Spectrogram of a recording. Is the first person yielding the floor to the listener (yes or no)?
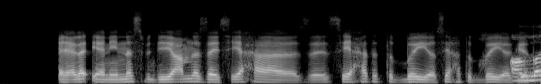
yes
